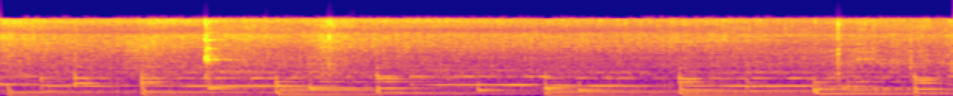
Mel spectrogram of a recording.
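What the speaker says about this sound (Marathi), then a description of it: "आपण याच्यामध्ये अद्रक टाकूया." Ginger frying in a pan with chana dal for a coconut chutney: a steady close hiss and sizzle continues throughout, with occasional faint pops and light stirring, under a quiet tonal background.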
